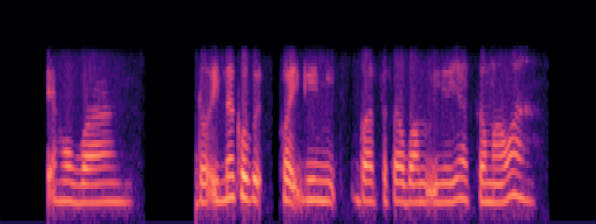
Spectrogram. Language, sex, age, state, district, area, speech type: Santali, female, 18-30, Jharkhand, Pakur, rural, conversation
